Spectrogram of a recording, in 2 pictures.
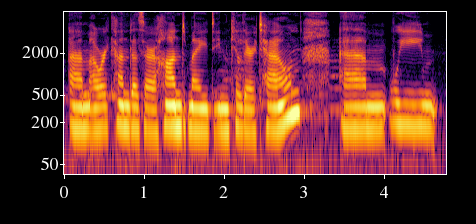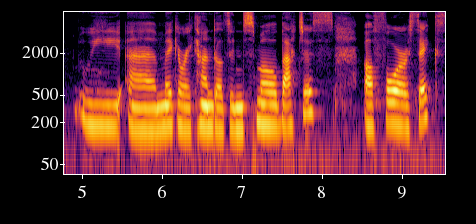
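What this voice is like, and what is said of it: Slight Irish Kildare twang. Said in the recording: “There's definitely a bit of a Kildare twang in the accent there”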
